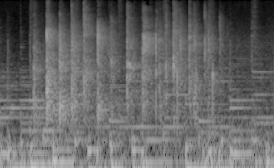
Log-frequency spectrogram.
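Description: Audience clapping in a burst of applause over background music, starting about half a second in and dying away before the end.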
